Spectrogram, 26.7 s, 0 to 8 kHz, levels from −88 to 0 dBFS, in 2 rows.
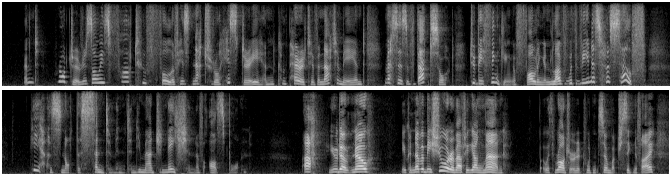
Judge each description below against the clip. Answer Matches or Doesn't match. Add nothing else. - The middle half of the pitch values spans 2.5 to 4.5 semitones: Doesn't match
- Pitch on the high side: Matches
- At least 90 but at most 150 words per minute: Matches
